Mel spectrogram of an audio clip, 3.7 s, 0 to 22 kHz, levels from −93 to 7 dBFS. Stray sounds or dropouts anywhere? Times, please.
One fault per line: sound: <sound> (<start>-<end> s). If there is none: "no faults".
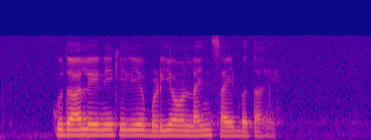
no faults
